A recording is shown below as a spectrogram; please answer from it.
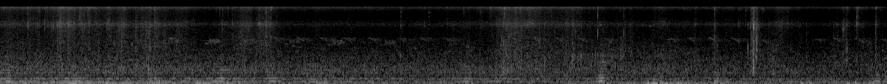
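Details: Wild giant honey bees (Apis dorsata) in Sumatran forest during honeycomb harvesting and colony evacuation; a dense, steady droning hum with low layered tones throughout, broken by scattered clicks and crackling handling noises.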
